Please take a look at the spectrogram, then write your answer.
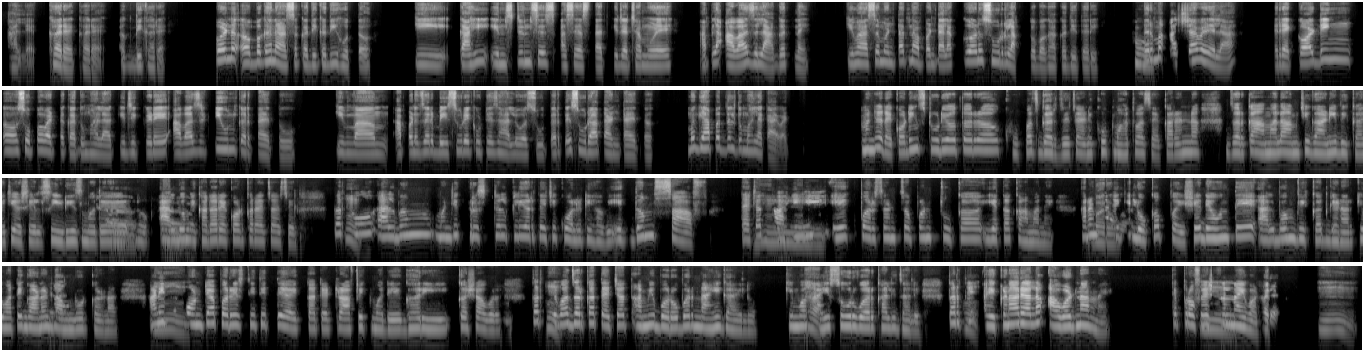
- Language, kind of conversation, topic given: Marathi, podcast, रिकॉर्ड केलेल्या गाण्यांपेक्षा थेट गाणं तुला अधिक प्रामाणिक का वाटतं?
- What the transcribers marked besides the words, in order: in English: "इन्स्टिंटेस"; other background noise; static; distorted speech; tapping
